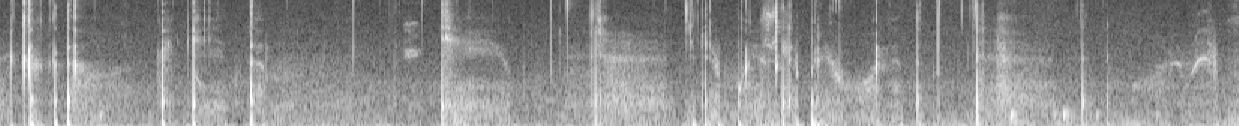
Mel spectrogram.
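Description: Soft-spoken and whispering, a woman speaks at a very slow pace with long, frequent pauses. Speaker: ASMR creator. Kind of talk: soft sleep-guidance whisper. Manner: soft sleepy close whisper. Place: home room. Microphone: studio mic.

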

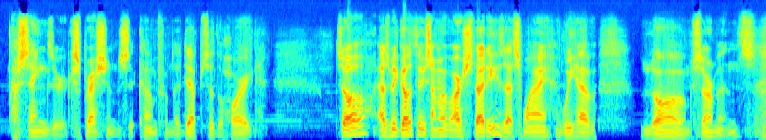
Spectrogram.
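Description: A man's voice shows big swings in loudness, with a dry sound with no echo and faint music in the background. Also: fairly slow pace. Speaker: preacher. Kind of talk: sermon. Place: church.

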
